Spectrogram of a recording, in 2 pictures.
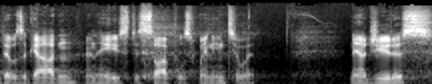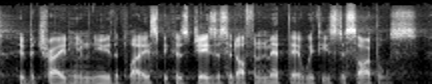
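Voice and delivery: soft, even Bible reading; hushed scripture reading. Acted. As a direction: read the passage quietly to the congregation. Reads the Bible passage aloud.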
